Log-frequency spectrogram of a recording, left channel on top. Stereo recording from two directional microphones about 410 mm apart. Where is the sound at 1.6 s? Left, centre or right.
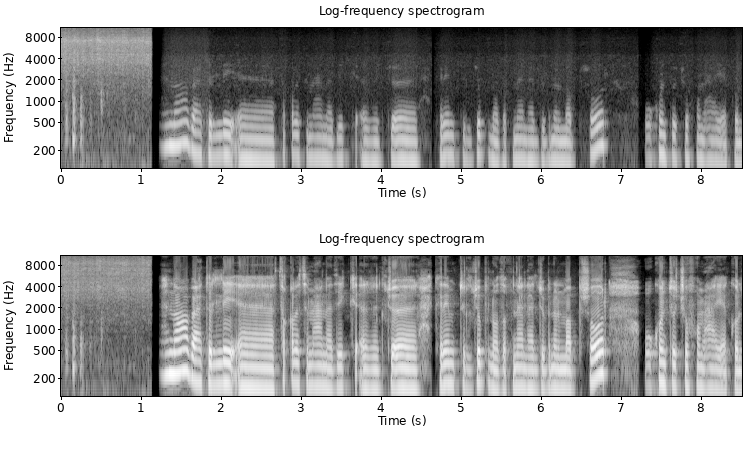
Right.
